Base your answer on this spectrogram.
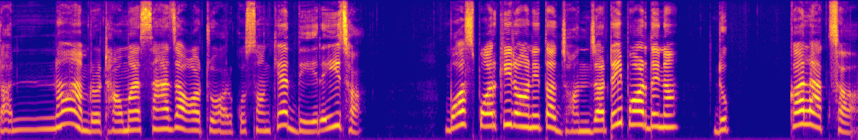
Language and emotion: Nepali, happy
